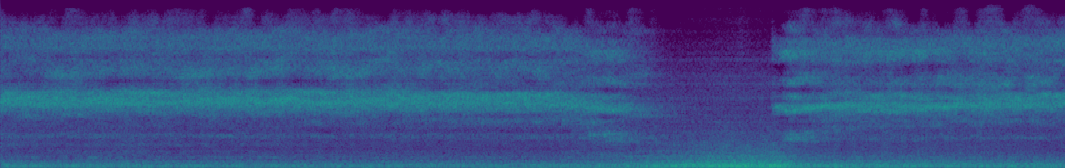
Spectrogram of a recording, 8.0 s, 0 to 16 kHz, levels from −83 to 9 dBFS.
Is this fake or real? fake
